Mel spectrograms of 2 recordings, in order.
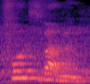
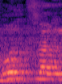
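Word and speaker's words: Volkswagen: फोक्सवैगन, क्या इसे पढ़ता है वोल्क्सवैगन नहीं, वोल्क्सवैगन नहीं, इसे फोक्सवैगन, क्या इसे फोक्सवैगन, और क्यों क्यों पढ़ते हैं, कैसे पढ़ते हैं, उस विदेश की भाषा है, क्या है, इट्स अ फॉरेनर लैंग्वेज, क्या है, इट्स अ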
